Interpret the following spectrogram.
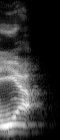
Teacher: Ya daripada rongga mulut pergi kepada tengah halkum. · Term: Huruf ain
